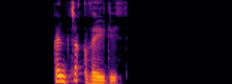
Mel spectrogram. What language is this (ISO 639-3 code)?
kab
